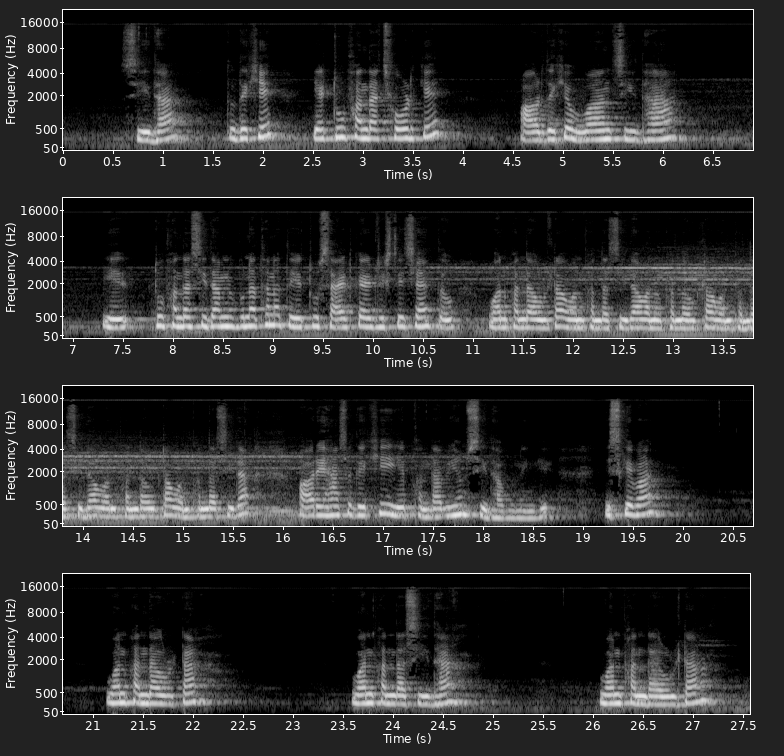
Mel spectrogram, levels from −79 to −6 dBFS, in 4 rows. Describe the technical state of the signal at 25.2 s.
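At 25.2 s the signal shows gain pumping, which runs through the entire clip rather than starting or stopping near this moment. The likely cause is input gain set far too high, with a fast limiter or compressor clamping down whenever a loud sound arrives and releasing in the gaps. Around 25.2 s the level swings by roughly 5 dB, leaving the sound squashed and pulsing.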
